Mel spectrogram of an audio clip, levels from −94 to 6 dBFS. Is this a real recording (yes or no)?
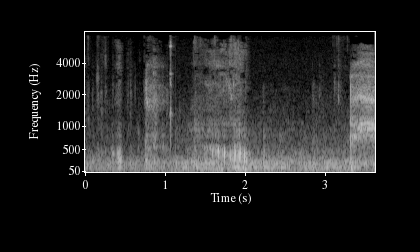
yes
